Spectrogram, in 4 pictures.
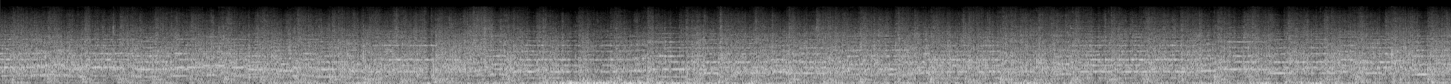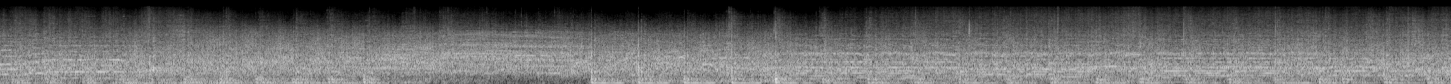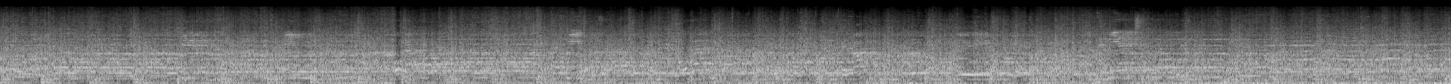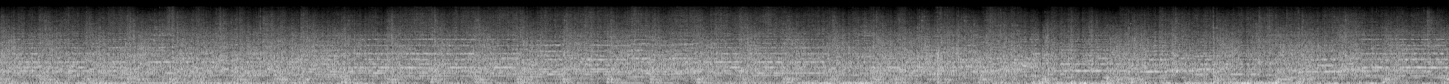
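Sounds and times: brass band playing: 0.0 - 58.0
crowd shouting along: 0.0 - 58.0.

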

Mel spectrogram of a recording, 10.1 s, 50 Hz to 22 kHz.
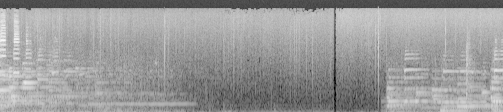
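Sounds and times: recording hiss and hum: 0.0 - 10.0.

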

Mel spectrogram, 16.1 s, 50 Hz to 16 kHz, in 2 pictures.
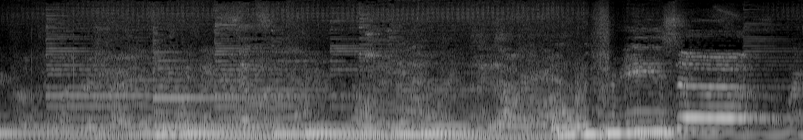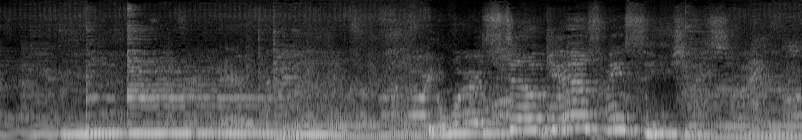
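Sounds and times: acoustic guitar strumming chords: 0.0 - 16.0
man singing through pa: 5.5 - 7.9, 12.3 - 15.5.

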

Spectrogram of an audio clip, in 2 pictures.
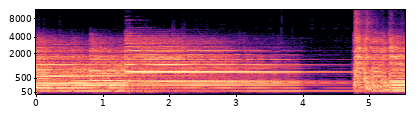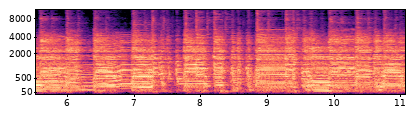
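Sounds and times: distorted electric guitar note: 0.0 - 7.3.

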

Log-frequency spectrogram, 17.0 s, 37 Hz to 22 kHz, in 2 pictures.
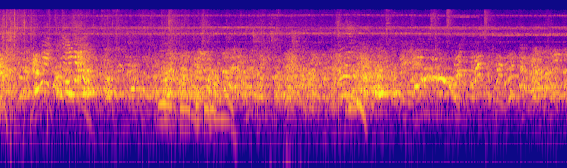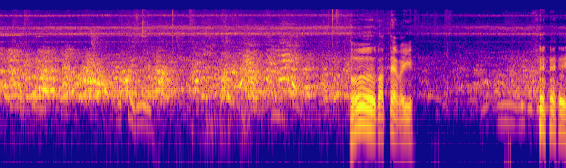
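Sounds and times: dogs yelping and barking: 0.0 - 16.5.

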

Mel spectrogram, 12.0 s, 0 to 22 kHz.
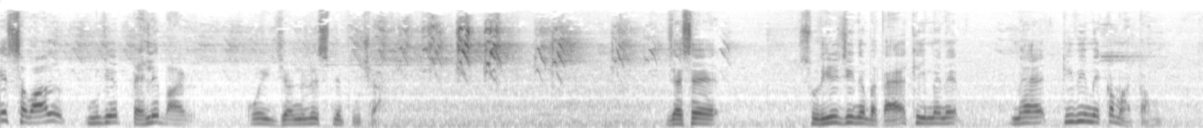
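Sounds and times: birds chirping and squawking: 0.0 - 7.9.

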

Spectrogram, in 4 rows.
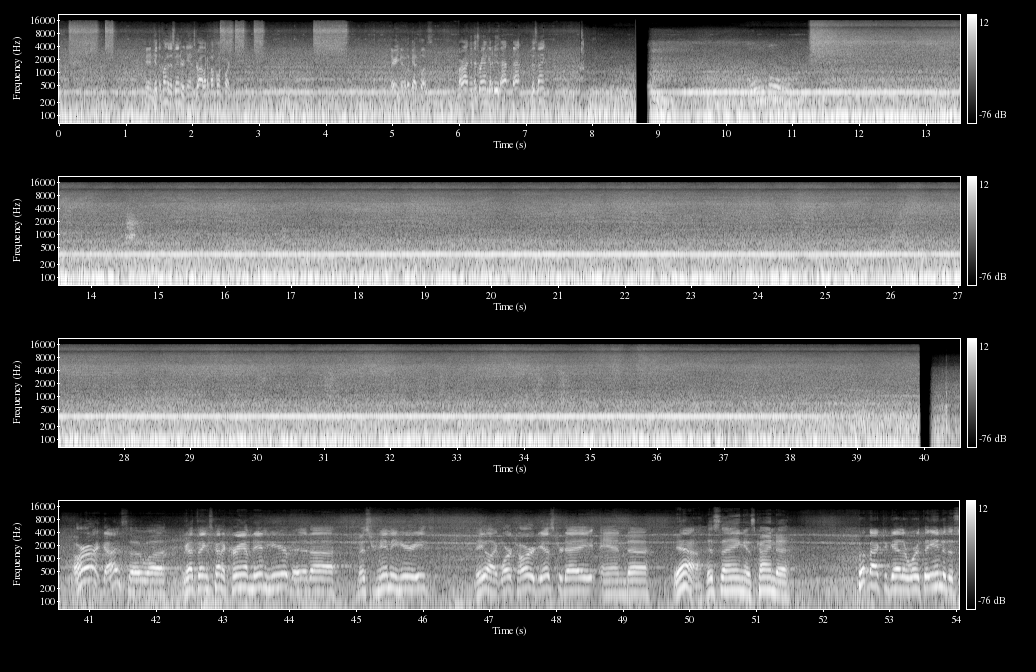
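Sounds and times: spray gun hissing: 0.0 - 0.9, 2.4 - 3.2, 3.8 - 4.4, 11.2 - 39.8
ventilation rumble and hum: 0.0 - 54.0.

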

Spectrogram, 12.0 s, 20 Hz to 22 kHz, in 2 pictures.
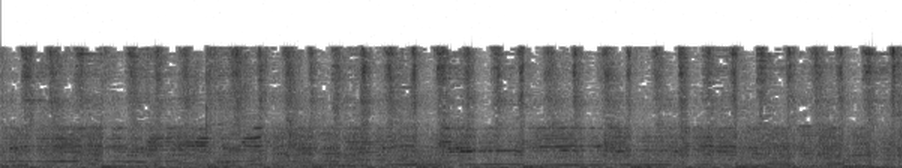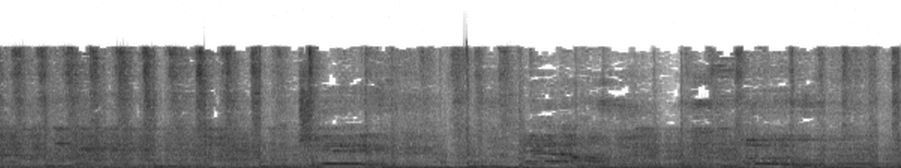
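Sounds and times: djembe played by hand: 0.0 - 8.2
electric guitar: 0.0 - 12.0.

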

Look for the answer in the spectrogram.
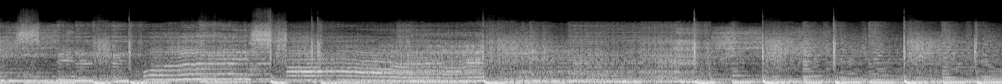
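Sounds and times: pulsing bass: 0.0 - 10.0.

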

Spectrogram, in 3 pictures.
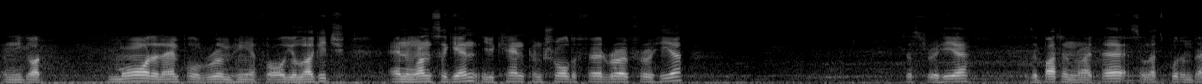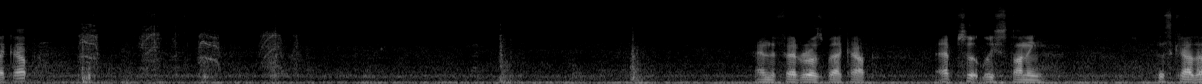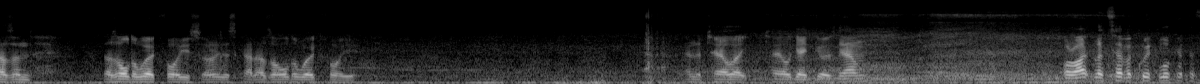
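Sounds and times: short rising squeaks: 12.8 - 15.2.

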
